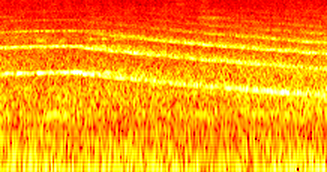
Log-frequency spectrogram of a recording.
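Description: Emergency vehicle siren wailing, its pitch peaking about half a second in and then falling slowly, over a low rumble.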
